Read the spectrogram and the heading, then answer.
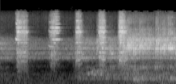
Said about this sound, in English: Well, now, as soon as I set the water pipe into the boiler, you can turn the spigot. There. Now the water will go into the engine boiler. Give that spigot a whirl,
